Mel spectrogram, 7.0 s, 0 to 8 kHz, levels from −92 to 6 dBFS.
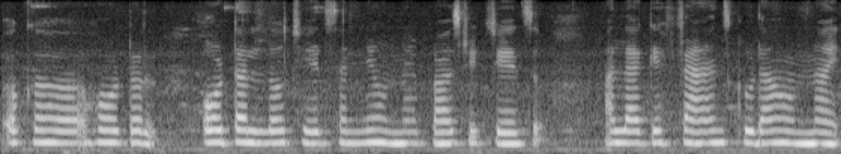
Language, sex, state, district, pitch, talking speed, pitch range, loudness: Telugu, female, Andhra Pradesh, Sri Satya Sai, 230 Hz, 105 wpm, 220-235 Hz, -15 LUFS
